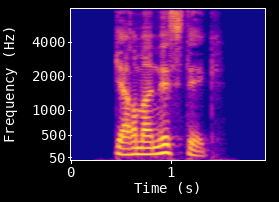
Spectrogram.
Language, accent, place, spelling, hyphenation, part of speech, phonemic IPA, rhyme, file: German, Germany, Berlin, Germanistik, Ger‧ma‧nis‧tik, noun, /ɡɛʁmaˈnɪstɪk/, -ɪstɪk, De-Germanistik.ogg
- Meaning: 1. German studies (German language, literature, and culture) 2. Germanic studies (Germanic languages, literatures, and cultures)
